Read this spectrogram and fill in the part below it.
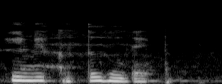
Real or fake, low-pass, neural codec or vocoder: fake; 7.2 kHz; codec, 16 kHz, 4 kbps, FreqCodec, larger model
